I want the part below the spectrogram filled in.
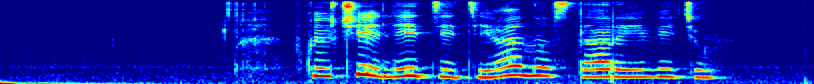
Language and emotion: Russian, neutral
